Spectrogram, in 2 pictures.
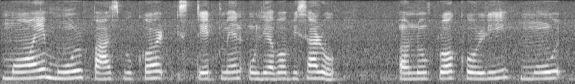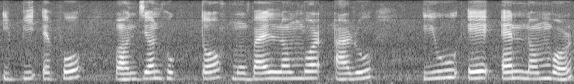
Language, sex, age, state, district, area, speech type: Assamese, female, 18-30, Assam, Golaghat, urban, read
